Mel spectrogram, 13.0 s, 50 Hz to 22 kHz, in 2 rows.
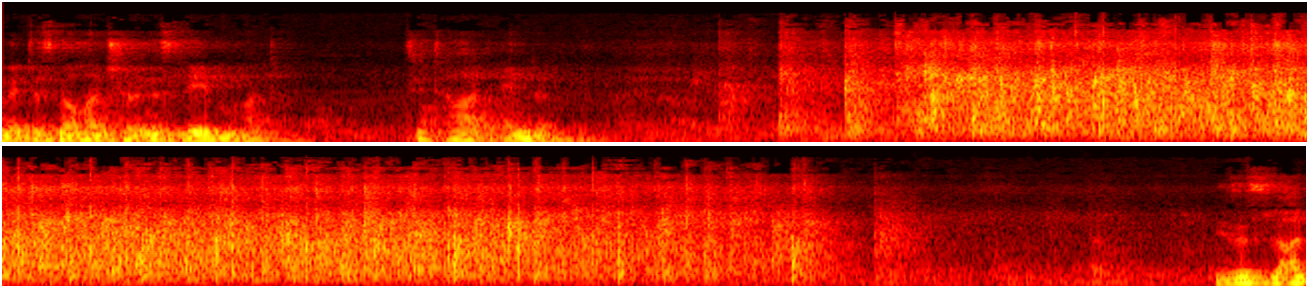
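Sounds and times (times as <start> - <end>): audience applauding: 3.6 - 11.2.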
